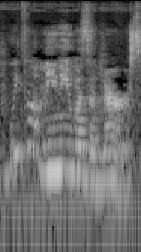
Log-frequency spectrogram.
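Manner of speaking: lightly voiced surprised children; children's voices. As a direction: pitch it up like the children talking. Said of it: "My children say".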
